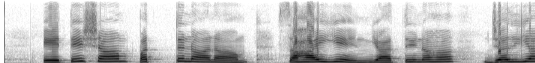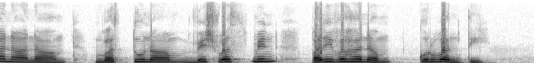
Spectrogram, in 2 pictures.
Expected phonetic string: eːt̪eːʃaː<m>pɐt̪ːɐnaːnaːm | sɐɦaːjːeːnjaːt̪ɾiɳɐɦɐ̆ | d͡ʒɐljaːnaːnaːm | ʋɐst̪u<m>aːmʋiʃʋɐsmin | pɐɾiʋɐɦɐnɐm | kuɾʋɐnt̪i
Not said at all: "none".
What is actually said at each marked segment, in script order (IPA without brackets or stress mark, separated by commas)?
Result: m, n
